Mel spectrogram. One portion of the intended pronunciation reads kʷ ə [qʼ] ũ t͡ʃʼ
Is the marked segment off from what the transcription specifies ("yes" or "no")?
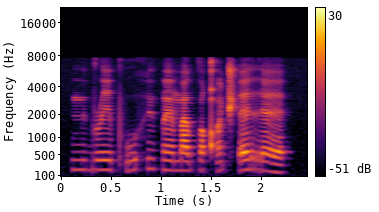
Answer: no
